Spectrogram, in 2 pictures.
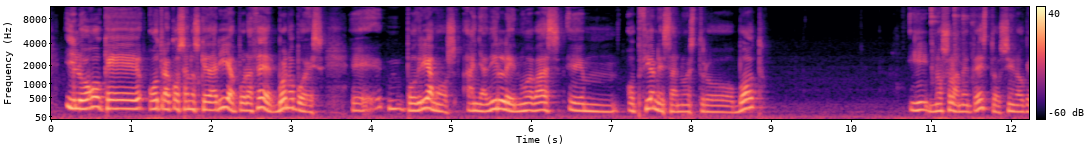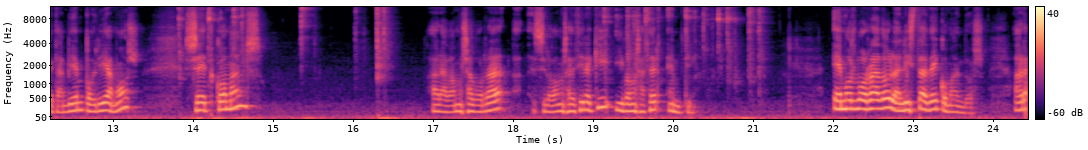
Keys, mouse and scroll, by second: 14.0-15.1 typing, 15.3 Tab, 16.3 Return, 19.4-21.2 typing.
